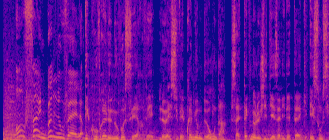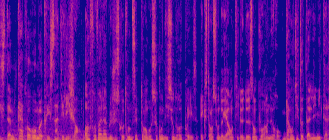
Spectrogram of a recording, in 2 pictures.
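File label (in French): PUB Honda, voix; Promo punchy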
